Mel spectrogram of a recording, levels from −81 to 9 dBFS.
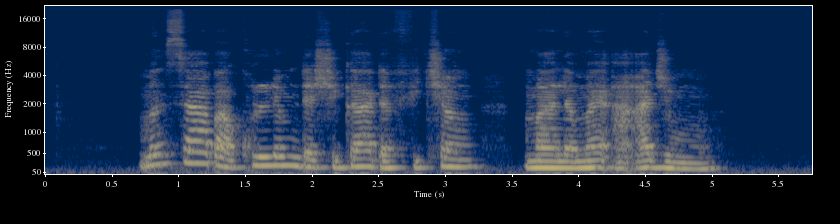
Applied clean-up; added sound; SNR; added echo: none; none; none; reverberation time 0.2 s.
